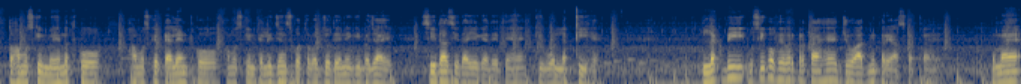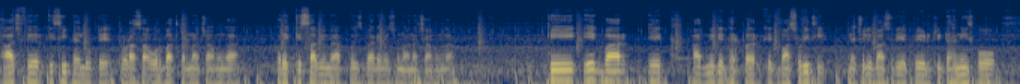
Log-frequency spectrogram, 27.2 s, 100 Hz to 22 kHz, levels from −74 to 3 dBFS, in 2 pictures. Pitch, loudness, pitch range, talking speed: 100 Hz, -25 LUFS, 95-110 Hz, 180 wpm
